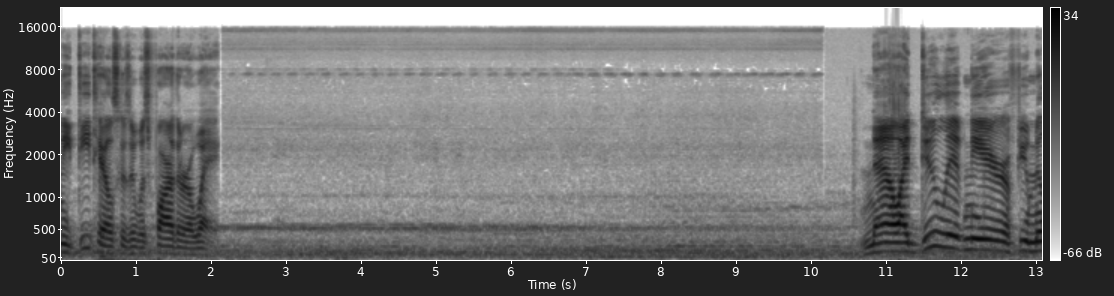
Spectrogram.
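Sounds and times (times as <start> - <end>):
faint hum: 0.0 - 13.0
low rumble: 0.0 - 13.0.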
